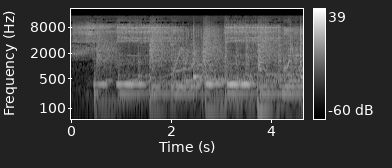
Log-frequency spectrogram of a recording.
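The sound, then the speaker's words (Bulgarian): A screw is turned on the right side of a mechanical horse, producing a steady mechanical whirring grind with a rhythmic cycle that repeats about once a second and carries droning tonal hums. “сега ще завъртя винта от дясната страна на коня.”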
